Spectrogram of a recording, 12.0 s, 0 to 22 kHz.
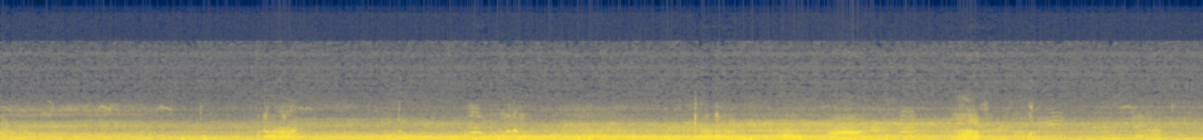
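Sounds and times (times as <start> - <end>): steady low hum: 0.0 - 12.0
peafowl honking calls: 2.6 - 3.1, 4.6 - 5.4.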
